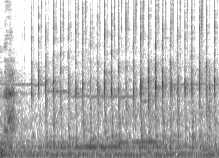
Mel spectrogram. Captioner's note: paint tapping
